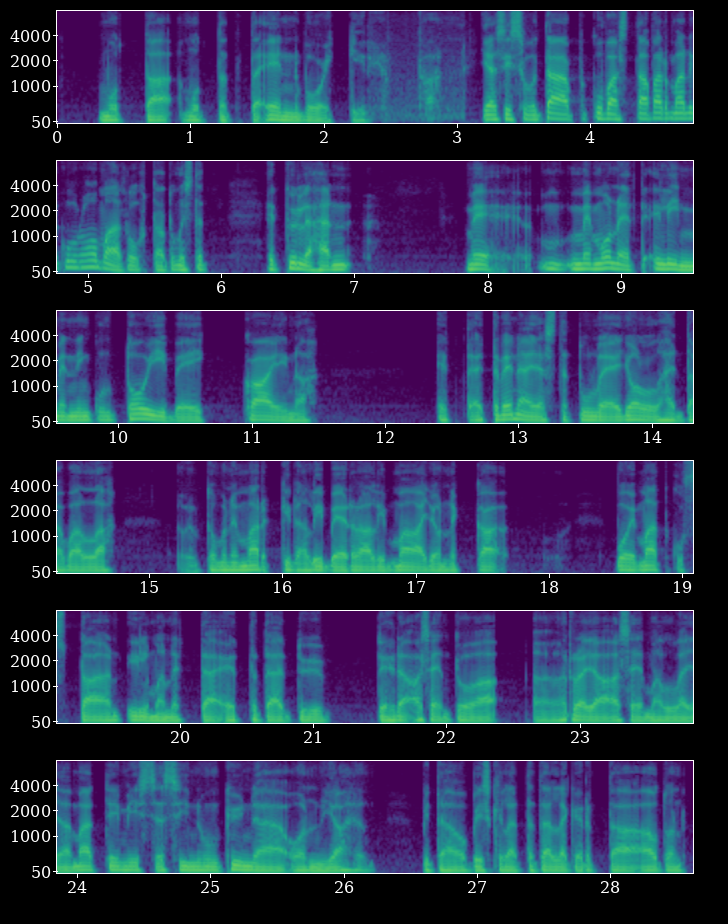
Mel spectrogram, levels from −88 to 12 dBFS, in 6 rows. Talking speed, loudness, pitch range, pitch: 115 wpm, -19 LUFS, 85-105 Hz, 95 Hz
